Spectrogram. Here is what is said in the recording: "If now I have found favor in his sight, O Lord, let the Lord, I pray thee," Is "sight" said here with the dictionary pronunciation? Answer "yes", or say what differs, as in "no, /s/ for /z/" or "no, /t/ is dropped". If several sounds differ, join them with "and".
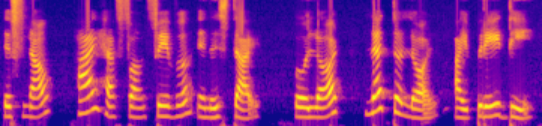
no, /t/ is dropped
